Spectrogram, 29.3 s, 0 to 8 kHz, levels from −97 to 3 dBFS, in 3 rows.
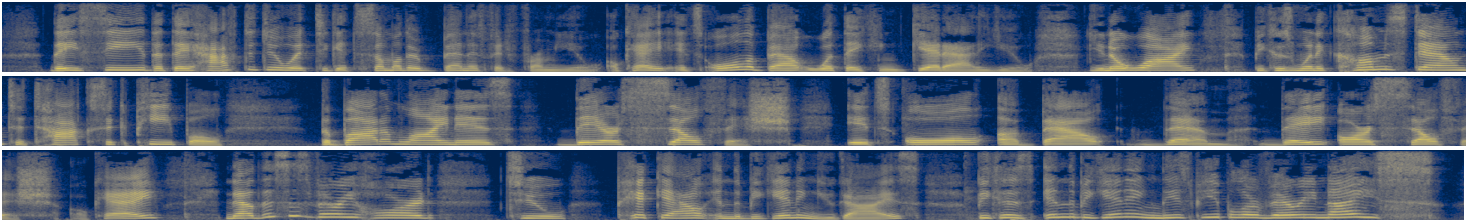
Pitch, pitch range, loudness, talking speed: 220 Hz, 190-275 Hz, -20 LUFS, 150 wpm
